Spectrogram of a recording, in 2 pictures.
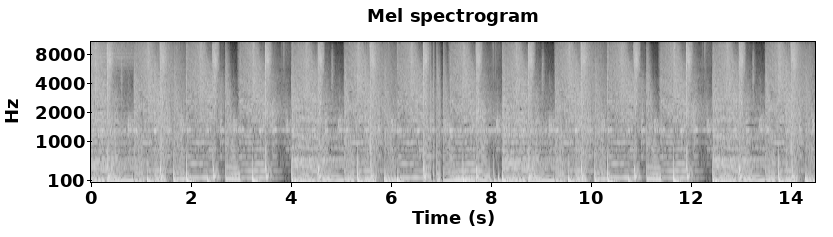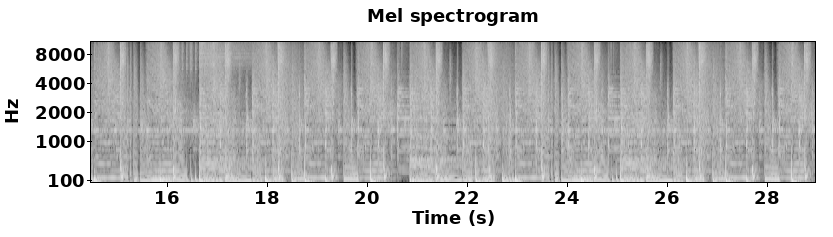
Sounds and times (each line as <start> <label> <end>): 0.0 drum 4.7
0.0 bass 28.9
5.4 drum 8.9
9.6 drum 11.1
11.7 drum 13.1
12.4 synth 19.0
13.8 drum 19.5
20.1 drum 21.6
22.2 drum 28.9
